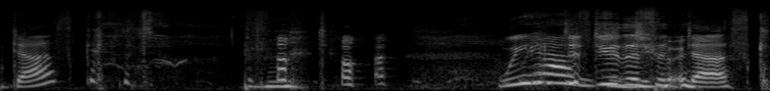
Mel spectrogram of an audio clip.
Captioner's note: laughs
